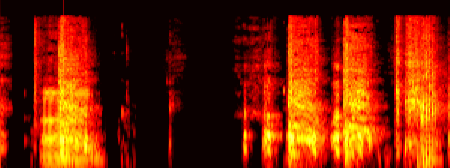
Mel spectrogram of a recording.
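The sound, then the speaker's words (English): A single harsh, voiced cough, then a pause before a rapid run of three or four rough, breathy coughs in close succession, all fairly loud with no talking. “Just comfort him, get him to stop coughing, get his cough to ease.”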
